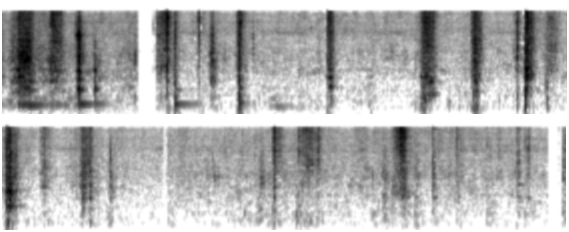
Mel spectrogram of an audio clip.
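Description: Knives crack and split bamboo strips with sharp taps.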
